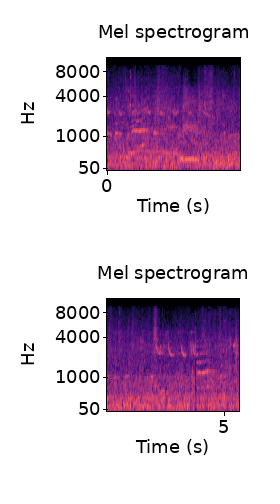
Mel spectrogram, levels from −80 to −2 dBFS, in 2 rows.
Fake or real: fake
